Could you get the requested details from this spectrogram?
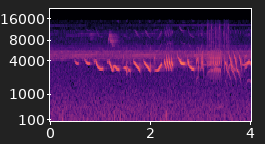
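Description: A chestnut-bellied seed finch sings a fast run of clear, sweet whistled notes, each slurring downward, over a steady high insect hiss.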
